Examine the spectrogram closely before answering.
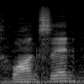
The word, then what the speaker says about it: HwangSin: here Huang sin or I think or correctly pronounced Huang sin and it is going to be the blue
